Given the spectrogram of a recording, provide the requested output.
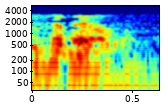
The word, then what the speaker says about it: hebel: He uses a little word, hebel. H-E-B-E-L. Sometimes the B in Hebrew sounds like a B when it's pronounced.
